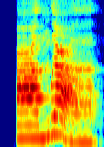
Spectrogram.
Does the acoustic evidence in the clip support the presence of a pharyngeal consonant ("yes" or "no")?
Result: yes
